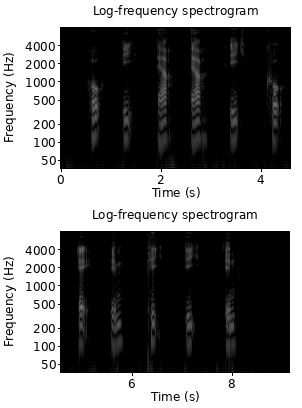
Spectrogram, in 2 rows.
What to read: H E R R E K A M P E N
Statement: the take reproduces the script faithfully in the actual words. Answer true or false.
true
